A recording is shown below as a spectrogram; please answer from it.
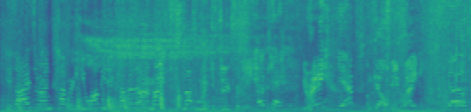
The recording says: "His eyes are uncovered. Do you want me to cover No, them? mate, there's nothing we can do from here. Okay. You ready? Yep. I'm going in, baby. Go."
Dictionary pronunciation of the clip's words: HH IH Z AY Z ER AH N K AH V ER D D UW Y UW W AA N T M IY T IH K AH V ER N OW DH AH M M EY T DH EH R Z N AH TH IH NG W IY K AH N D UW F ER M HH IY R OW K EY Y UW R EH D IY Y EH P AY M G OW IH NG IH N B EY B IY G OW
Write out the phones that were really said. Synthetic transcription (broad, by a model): HH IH Z AY Z ER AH N K AH V ER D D Y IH W AA N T M IY T IH K AH V ER DH AH M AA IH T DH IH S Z N AH TH IH NG W IY K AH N D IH F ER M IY OW K EY Y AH R EH D IY Y EH P AY M G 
